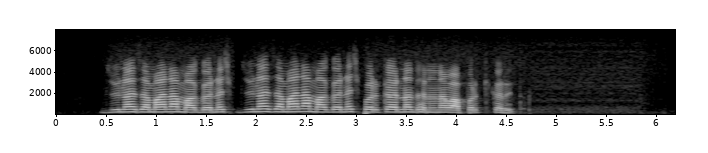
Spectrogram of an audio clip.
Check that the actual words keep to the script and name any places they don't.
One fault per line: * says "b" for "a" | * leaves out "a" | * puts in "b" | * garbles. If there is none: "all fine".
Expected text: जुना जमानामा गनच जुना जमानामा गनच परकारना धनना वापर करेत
all fine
